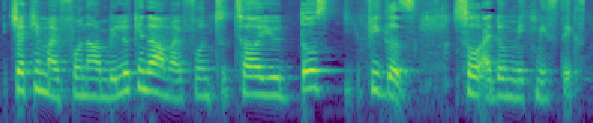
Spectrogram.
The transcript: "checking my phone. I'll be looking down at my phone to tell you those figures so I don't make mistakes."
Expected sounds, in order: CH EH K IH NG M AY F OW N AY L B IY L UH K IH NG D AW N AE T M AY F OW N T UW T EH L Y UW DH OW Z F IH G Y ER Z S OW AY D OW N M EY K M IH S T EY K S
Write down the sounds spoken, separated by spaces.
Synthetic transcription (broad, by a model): CH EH K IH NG M AY F OW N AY N B IY L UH K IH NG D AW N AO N M AY F OW N T UW T EH L Y UW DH OW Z F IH G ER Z S OW AY D OW N M EY K M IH S T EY K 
